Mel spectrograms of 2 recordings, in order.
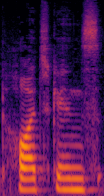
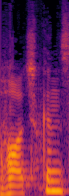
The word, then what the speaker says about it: Hodgkin's: We pronounce it all right. It's it's Hodkins.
